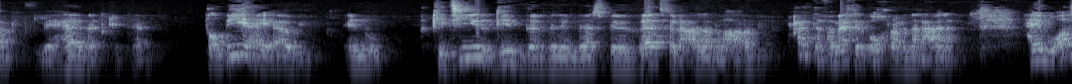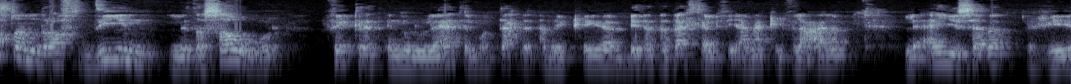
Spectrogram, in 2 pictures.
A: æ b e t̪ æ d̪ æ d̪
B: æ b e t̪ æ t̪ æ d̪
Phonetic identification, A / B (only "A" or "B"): B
